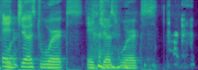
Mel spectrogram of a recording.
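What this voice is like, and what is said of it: Imitates another person's voice. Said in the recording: “That's a pretty good impression right there.”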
